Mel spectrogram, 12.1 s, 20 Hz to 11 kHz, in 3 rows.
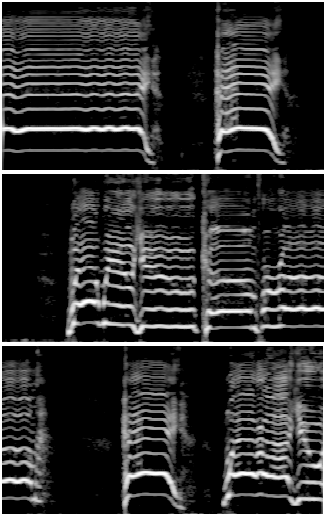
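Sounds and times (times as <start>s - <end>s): man singing sliding notes: 4.8s - 8.6s, 9.6s - 12.0s.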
